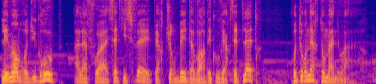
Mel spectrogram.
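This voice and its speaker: A man's voice: medium pitch, expressive, normal speed. A man narrating scripted, dramatic audio fiction as a storyteller, with music underneath.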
